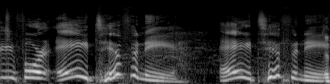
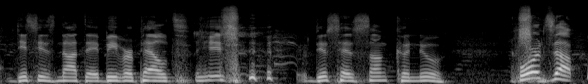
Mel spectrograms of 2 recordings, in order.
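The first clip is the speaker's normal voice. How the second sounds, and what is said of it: Put-on French accent. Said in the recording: “That's my best French accent.”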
